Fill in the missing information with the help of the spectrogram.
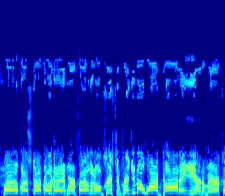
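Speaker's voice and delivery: high, loud indignant objection; mock patriot objector. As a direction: protest it like an offended patriot. Voicing patriot objector to Dave.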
